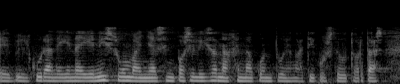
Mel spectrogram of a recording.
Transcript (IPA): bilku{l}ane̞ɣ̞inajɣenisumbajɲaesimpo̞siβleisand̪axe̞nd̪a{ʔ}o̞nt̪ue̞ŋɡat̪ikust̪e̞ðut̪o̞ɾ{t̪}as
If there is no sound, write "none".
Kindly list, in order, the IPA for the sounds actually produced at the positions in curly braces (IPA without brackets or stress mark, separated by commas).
ɾ, k, t̪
